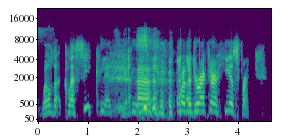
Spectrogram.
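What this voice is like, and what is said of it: Put-on French accent. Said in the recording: “A little French accent.”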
